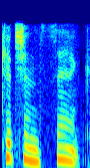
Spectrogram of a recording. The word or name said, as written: kitchen sink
